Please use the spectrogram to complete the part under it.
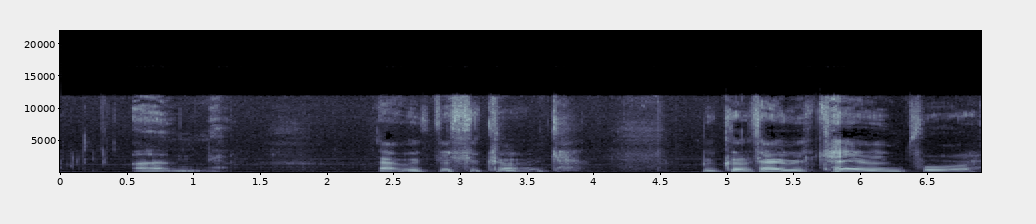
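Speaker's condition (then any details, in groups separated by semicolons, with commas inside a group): Cerebral palsy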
